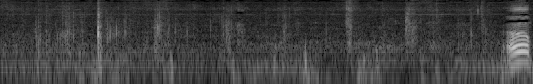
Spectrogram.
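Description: Footsteps crunching on a dry dirt track, irregular soft steps and small knocks with a low rumble beneath. A short exclamation comes right at the end.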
